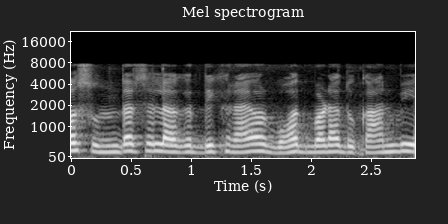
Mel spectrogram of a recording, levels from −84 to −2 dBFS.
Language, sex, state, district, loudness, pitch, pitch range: Hindi, female, Haryana, Rohtak, -15 LUFS, 205 Hz, 195-220 Hz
